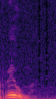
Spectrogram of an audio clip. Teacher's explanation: De la misma manera, la palabra reuma configura el diptongo, ¿no?, decreciente por cuanto primero presenta vocal abierta y luego vocal cerrada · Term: diptongo decreciente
